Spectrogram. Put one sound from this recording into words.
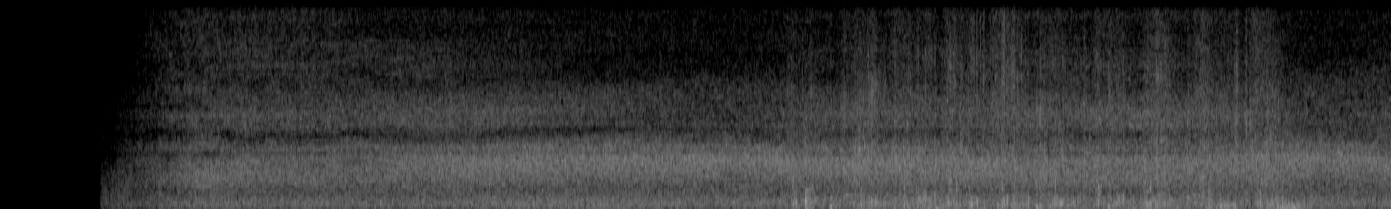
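A flare burns with a steady, loud hiss.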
